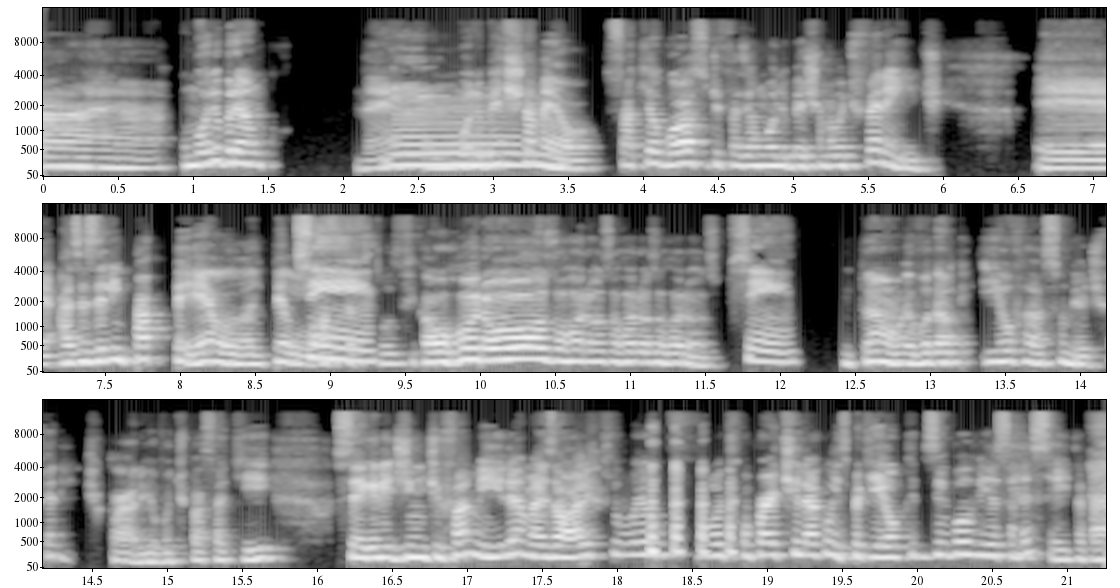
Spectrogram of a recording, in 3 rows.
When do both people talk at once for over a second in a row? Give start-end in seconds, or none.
2.2-3.5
